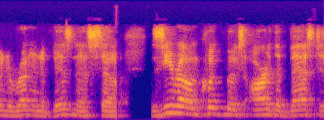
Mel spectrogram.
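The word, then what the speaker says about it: Xero: Zero, which is spelled with an X, it's X-E-R-O.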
